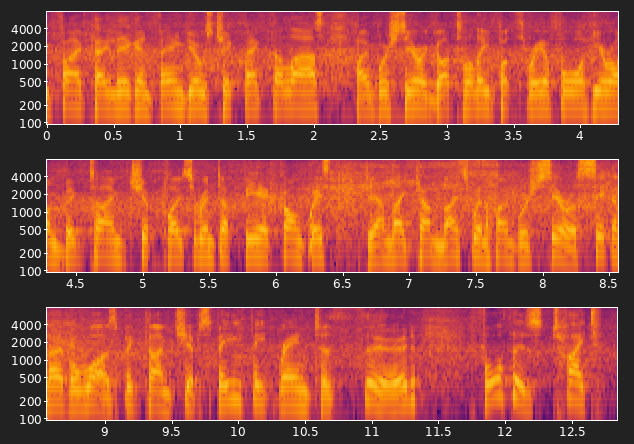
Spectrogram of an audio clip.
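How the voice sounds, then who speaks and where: Broad Kiwi man calling races, noisy trackside. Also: a little high. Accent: broad New Zealand. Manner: clipped running call of positions. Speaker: greyhound race commentator. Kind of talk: live race commentary.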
